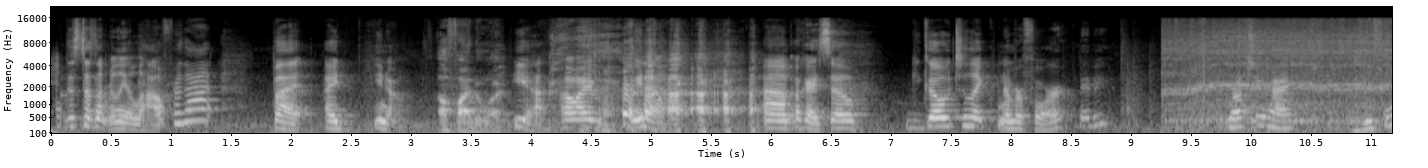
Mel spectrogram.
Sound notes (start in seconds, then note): 4.2 laughs; 9.2 beater whizzes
